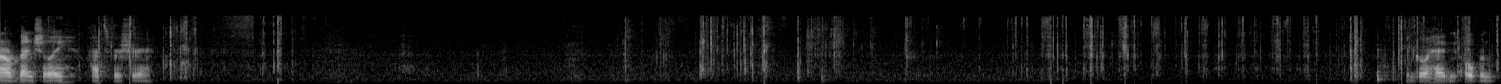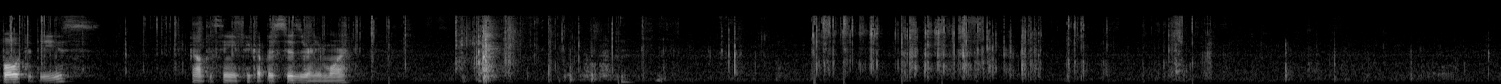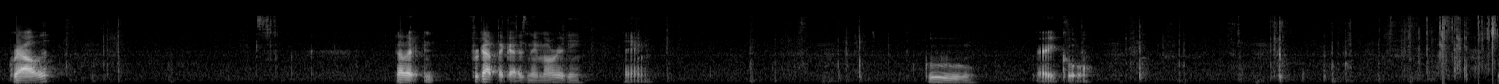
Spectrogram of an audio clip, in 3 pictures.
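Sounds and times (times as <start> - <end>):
foil wrappers crinkling: 0.9 - 3.1, 6.5 - 22.5, 23.1 - 27.2, 42.6 - 45.0.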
